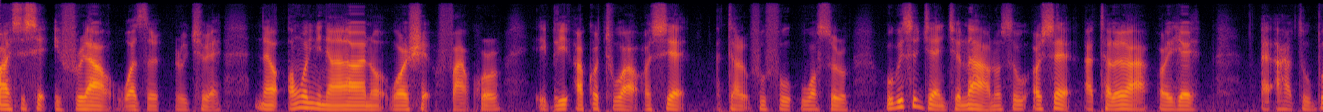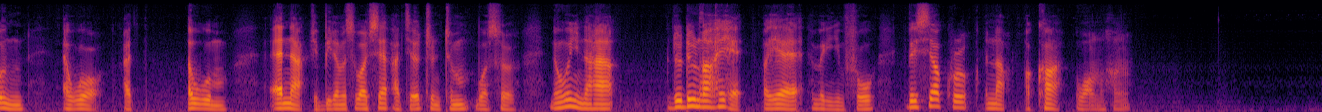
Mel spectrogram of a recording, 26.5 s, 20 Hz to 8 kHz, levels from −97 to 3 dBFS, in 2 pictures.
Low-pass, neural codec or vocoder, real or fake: 7.2 kHz; codec, 16 kHz in and 24 kHz out, 0.6 kbps, FocalCodec, streaming, 4096 codes; fake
